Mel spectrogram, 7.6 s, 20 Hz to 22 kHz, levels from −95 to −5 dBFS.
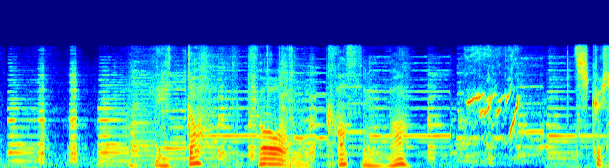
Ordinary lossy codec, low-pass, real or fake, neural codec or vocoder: none; 7.2 kHz; fake; codec, 16 kHz, 4 kbps, X-Codec, HuBERT features, trained on general audio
